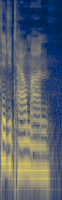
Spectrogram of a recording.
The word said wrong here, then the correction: Digitamamon: Digitamamon, that's what it is.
